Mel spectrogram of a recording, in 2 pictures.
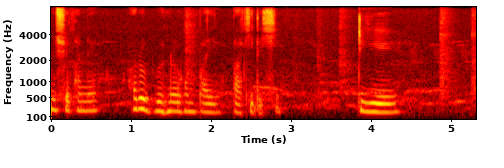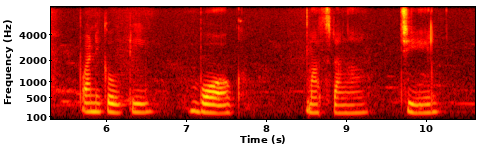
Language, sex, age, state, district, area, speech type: Bengali, female, 30-45, West Bengal, Uttar Dinajpur, urban, spontaneous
